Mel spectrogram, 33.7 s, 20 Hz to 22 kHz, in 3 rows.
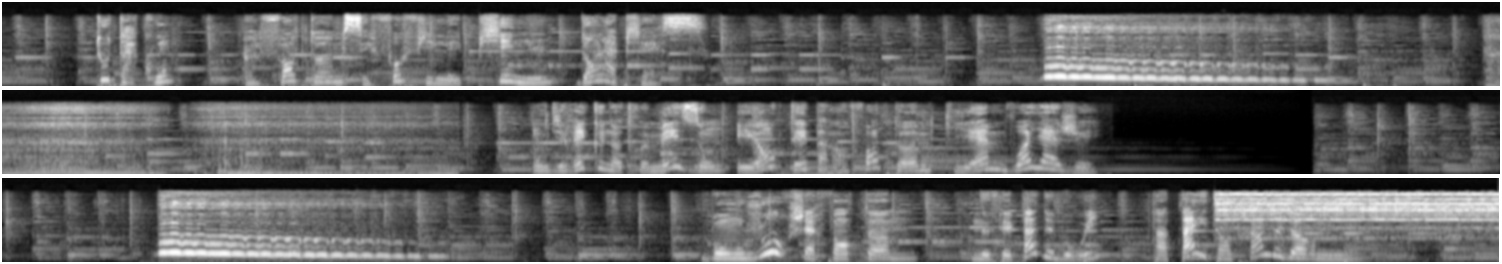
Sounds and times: Music: 0.0 - 33.6
Speech: 0.7 - 5.3, 15.2 - 19.5, 27.7 - 32.7.

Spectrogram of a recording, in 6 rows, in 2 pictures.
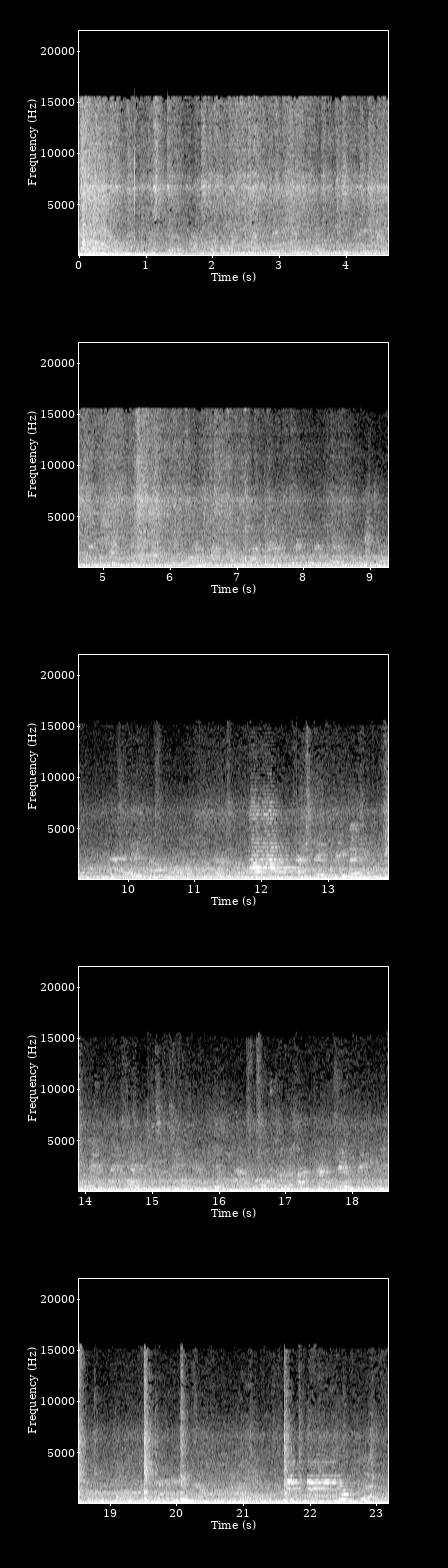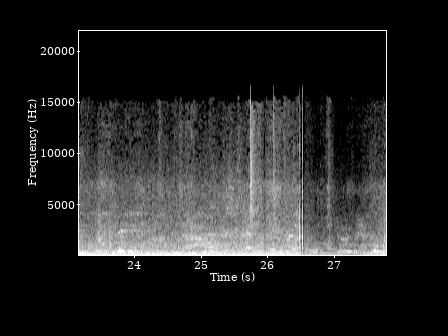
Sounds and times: Speech: 0.0 - 27.7.

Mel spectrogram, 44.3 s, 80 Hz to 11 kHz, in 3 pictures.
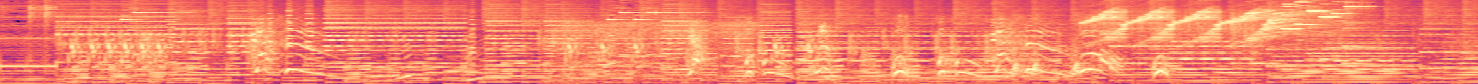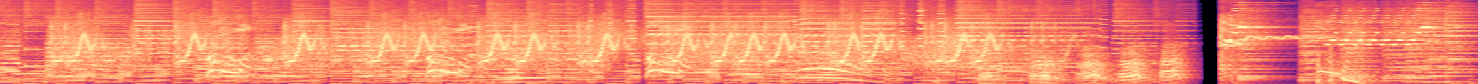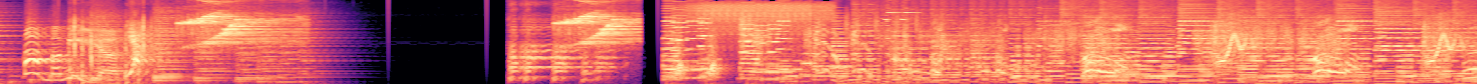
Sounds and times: Music: 0.0 - 33.2, 36.2 - 44.3.

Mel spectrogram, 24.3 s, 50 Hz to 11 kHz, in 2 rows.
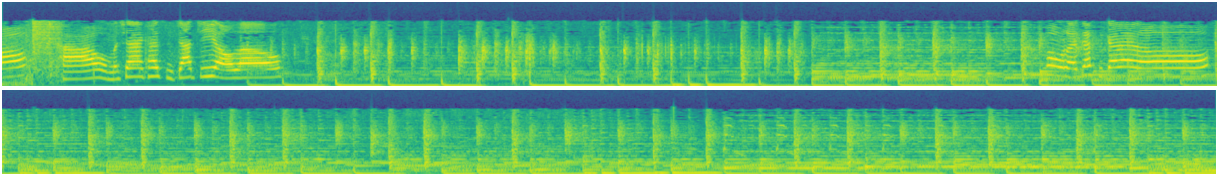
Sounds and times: Speech: 0.0 - 2.8, 10.4 - 12.1
Music: 0.0 - 24.2.

